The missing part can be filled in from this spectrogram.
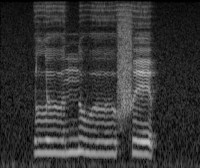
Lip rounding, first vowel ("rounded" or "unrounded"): unrounded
